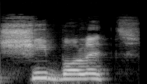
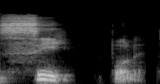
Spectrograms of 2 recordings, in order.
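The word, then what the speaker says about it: Shibboleth: And the two tribes pronounced the name Shiblet slightly differently. One of them said she bullet, one of them said C bullet.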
